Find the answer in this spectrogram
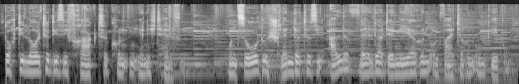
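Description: A man's voice: mid-range voice, fairly even intonation, moderate pace, music in the background. A man narrating a fairytale radio play as a scripted storyteller.

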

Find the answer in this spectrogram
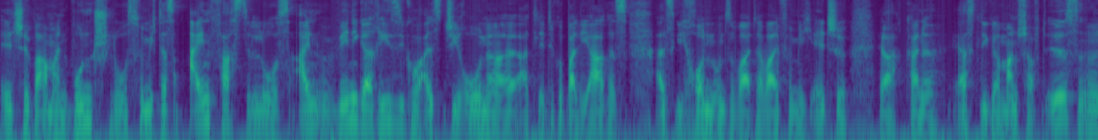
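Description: A man with an average-pitched voice and plenty of vocal fry co-hosts a sports podcast. He talks casually and conversationally, in a laid-back manner. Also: darkish tone. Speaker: football podcast co-host.

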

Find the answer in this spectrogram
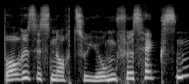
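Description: A woman's voice: a little high, lively intonation, normal speed, no room sound. Playful woman podcast host, dry sound. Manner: playful, teasing. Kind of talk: casual chat.

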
